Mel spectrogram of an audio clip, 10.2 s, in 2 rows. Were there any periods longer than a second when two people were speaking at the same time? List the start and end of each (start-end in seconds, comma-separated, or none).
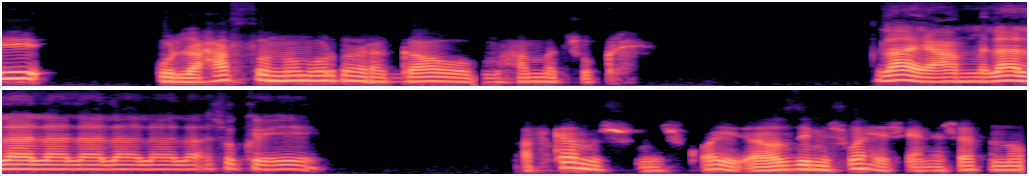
none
